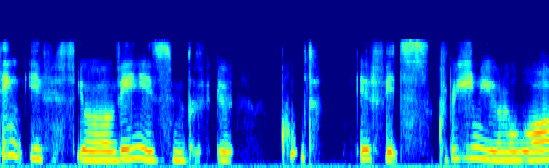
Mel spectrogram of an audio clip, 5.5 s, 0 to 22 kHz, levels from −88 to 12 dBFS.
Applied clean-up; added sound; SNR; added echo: neural diffusion model UNIVERSE++.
